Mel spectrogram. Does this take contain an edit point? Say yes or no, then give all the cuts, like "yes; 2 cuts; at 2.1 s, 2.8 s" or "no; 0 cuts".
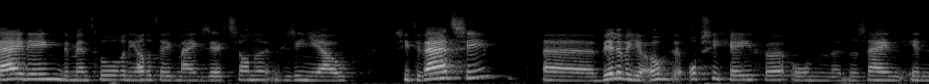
no; 0 cuts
